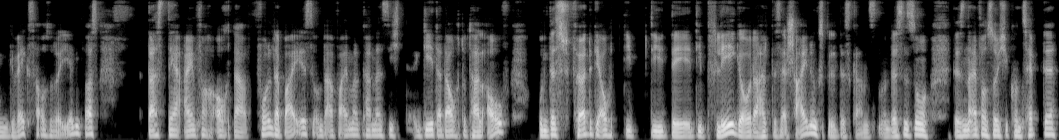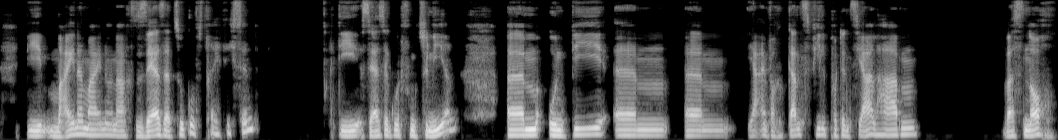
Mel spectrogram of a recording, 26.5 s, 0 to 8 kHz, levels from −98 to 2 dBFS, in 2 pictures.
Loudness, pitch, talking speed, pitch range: -20 LUFS, 110 Hz, 170 wpm, 100-120 Hz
